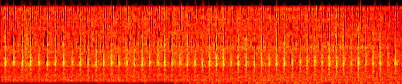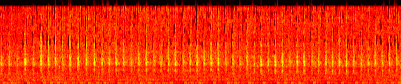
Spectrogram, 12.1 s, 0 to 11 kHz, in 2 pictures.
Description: knocking sound on sniper 169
